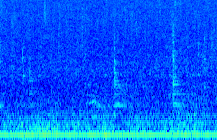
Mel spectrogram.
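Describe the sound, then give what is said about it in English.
Light rain patters softly onto a gutter, a steady quiet hiss broken by a few sparse drips and ticks over a low, constant hum. “A little bit of rain on the gutter.”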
